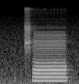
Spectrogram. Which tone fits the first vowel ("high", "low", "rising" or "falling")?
low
